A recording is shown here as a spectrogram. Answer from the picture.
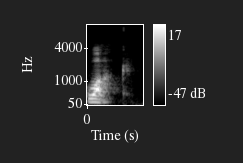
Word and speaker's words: wok: They will say wok, wok, wok, wok. But in English, these each have a completely different sound. We have woke, we have walk, work, and wok.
